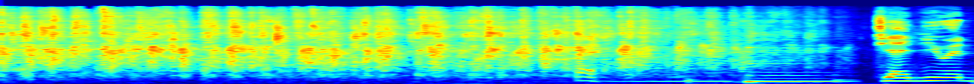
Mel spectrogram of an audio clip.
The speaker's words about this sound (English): genuine Pembroke Dock applause there.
